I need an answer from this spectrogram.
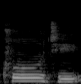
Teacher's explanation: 받침 디귿이나 티읕이 이모음이나 반모음 이를 만나면 지읒이나 치읒으로 발음되는 거.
